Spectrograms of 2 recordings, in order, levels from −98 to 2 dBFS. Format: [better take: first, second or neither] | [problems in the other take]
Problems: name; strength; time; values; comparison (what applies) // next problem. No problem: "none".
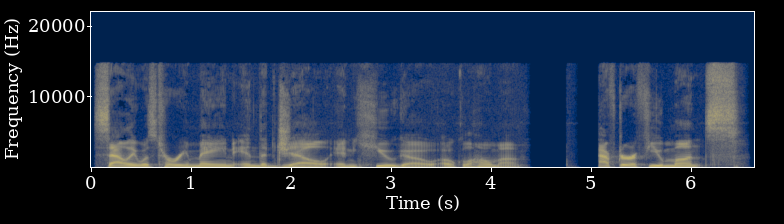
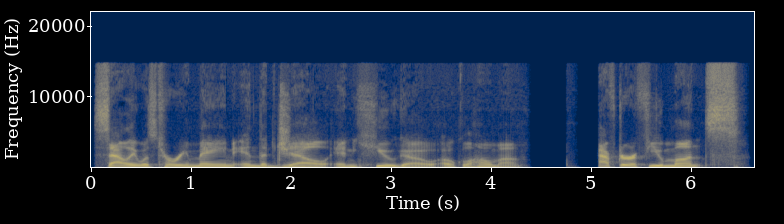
first | garbled, watery; slightly; nothing above 14.5 kHz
